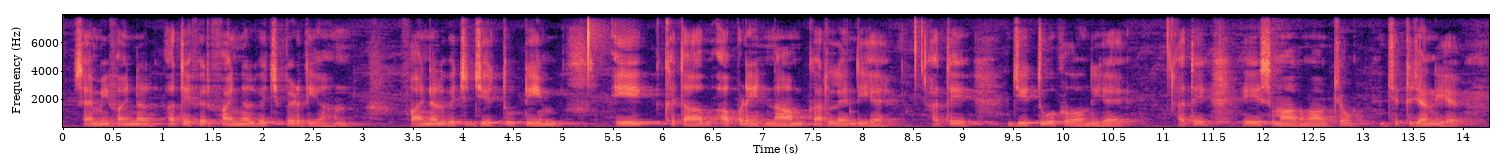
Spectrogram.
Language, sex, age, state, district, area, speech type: Punjabi, male, 30-45, Punjab, Mansa, rural, spontaneous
